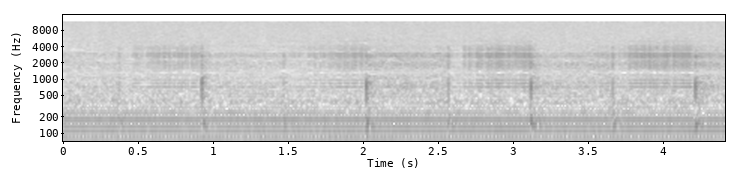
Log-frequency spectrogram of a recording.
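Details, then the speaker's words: Electrohome PMU51-418 music box radio just after electrolytic capacitor replacement, tuned to the low end of the AM band: steady hum, a sharp tick about every second and a warbling tone, RF interference from a sleeping office computer elsewhere in the house. "I tracked that down to my office computer. It's on the other side of my house. My office computer is not switched on. It's in sleep mode, and it generates this powerful radio interference signal"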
